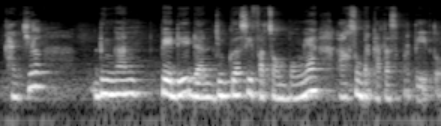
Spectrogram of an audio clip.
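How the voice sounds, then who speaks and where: A woman's voice: on the low side, steady tone, a little slow, dark tone, a little hiss or hum. A young woman, a student storyteller, narrating expressively for young children.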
